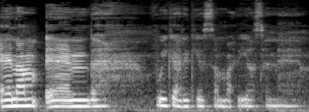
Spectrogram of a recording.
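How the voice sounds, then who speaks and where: Her voice is somewhat breathy, a woman's at a medium pitch. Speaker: storyteller, content creator. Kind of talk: storytime monologue. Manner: casual, conversational; halting.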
